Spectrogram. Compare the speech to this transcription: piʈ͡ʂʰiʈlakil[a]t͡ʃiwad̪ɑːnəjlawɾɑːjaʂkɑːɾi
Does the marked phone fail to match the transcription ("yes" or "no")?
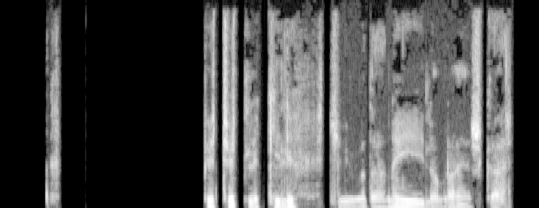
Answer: yes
